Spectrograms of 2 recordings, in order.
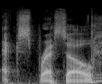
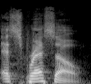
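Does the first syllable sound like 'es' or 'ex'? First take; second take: ex; es. First: The first syllable has a KS sound. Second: The first syllable has a plain S sound. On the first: The speaker calls it wrong. "Not espresso. / people use X's instead of S's" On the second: The speaker calls it right. "It's espresso"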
